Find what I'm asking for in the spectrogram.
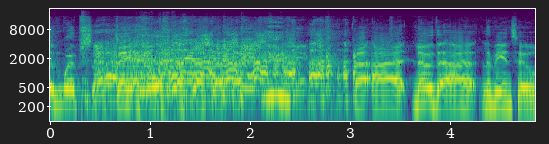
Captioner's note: laughter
